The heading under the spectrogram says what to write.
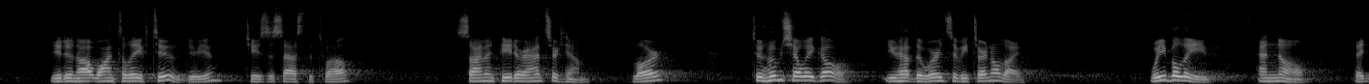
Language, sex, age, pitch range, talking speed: English, male, 40-59, 135-175 Hz, 155 wpm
